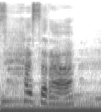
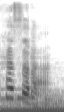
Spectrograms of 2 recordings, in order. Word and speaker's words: Heceta: I kept going like heck, and then eventually I'm just like, okay, like, Google me the pronunciation, and it was Heceta, and I was like, this is so much funner to say now, Heceta.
